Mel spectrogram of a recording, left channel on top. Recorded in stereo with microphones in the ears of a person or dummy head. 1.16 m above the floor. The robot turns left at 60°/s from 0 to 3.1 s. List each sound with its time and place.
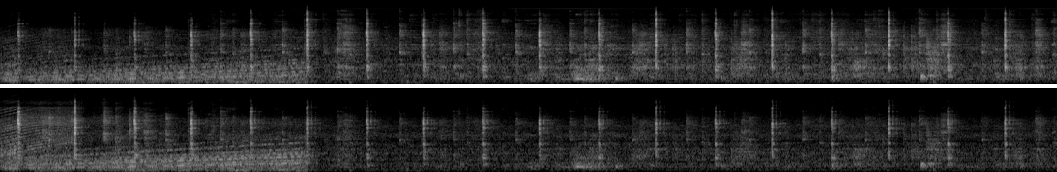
0.2 s ticking: 40° right (ahead or behind), 0.5 m; by 10.6 s 35° left (ahead or behind), 0.5 m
